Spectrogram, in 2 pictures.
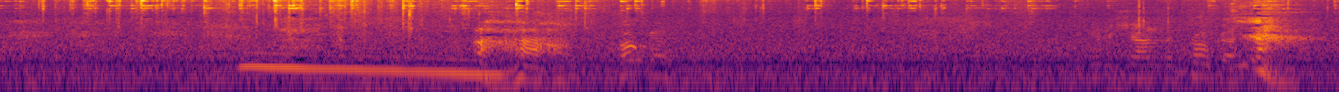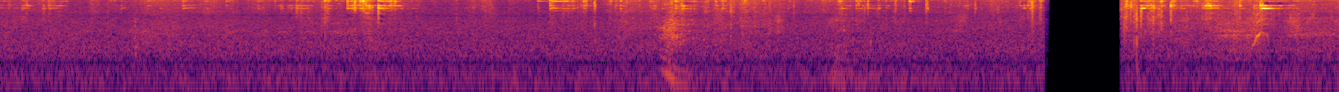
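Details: Sixteen-month-old dog Buttons at play with his teenage boy gives one thin, steadily falling whine lasting over a second, followed by quieter scattered thumps, a brief voice, and a short drop-out near the end.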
